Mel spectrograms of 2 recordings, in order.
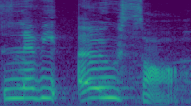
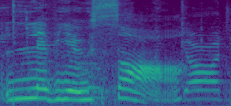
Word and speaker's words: Leviosa: someone's eye out besides you're saying it wrong it's Leviosa not Livio sod you do it then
